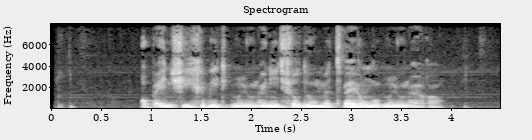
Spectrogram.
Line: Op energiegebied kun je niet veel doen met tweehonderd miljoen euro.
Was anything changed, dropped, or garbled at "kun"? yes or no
yes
